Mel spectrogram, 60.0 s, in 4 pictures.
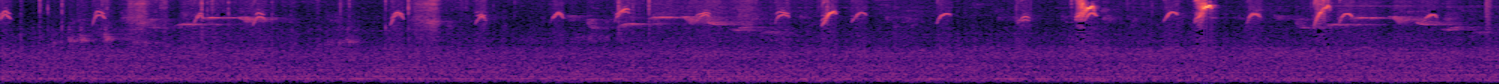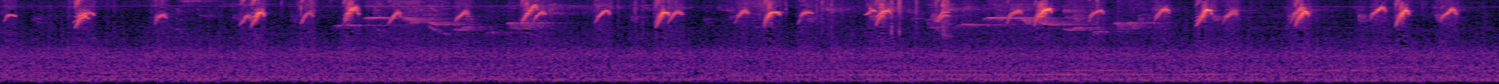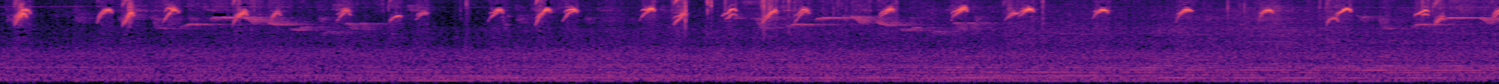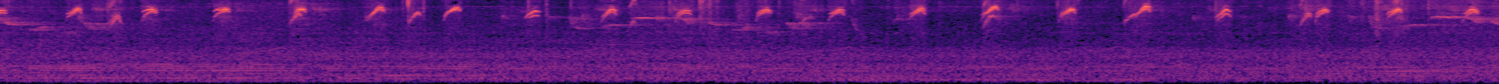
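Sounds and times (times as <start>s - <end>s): small birds chirping: 0.0s - 59.9s
bird warbling: 10.2s - 14.4s, 15.0s - 30.3s.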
